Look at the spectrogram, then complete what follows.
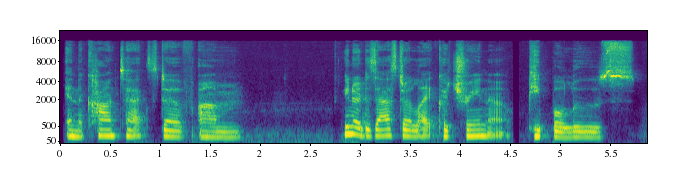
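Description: Gravelly, lowish-voiced woman. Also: fairly even intonation, measured pace. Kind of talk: reflective panel discussion.

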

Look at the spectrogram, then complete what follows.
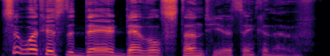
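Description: Guy putting on an old irish lady nurse, higher voice, swoopy, bossy and motherly, folksy scolding. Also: wildly swooping pitch, normal speed, creaky, no room sound, studio quality, heavily acted. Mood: teasing.

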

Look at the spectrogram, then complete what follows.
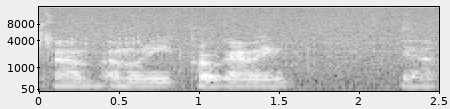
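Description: Female guest, 20s, low register, casual conversation, slight room noise. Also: monotone, normal speed, recorded from a distance, rough recording. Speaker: college radio programming director, guest. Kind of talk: casual interview chat. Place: furnished indoor music room studio. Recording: faint background noise.

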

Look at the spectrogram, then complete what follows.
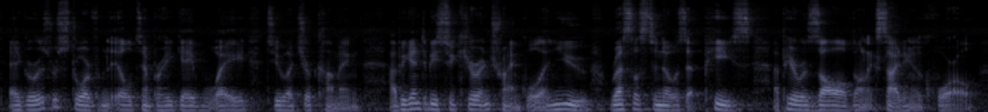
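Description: Guy doing an imperious young lady, scolding and indignant, storybook drama, gravelly edge. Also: deep voice, darkish tone. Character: imperious, hot-tempered young gentlewoman.

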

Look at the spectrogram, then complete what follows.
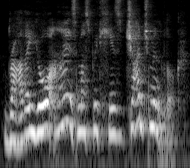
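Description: A woman voicing a stately, commanding duke in Shakespearean verse, with a measured, declamatory delivery. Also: fairly high pitch, a little mellow, reverberant, close to an everyday voice. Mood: stern, advising. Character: stately duke, eager bridegroom and stern judge.

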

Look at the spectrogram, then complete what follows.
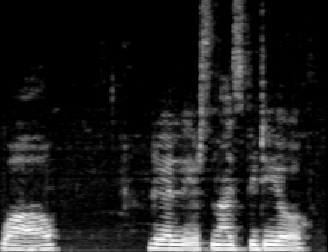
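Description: A young man hosting a reaction video in halting, repetitive English with many fillers, filmed close on a phone in a small room. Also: mid-range voice, completely flat delivery, gravelly, a little mellow, rough recording. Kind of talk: casual reaction commentary.

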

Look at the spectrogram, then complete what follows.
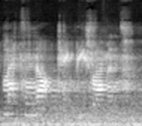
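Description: A woman playing a sardonic, determined female artificial intelligence in a video game, speaking in a measured deadpan. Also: sits low, very noisy. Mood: grim determination. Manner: deadpan, measured, dryly rallying. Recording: echoing, distant game audio under music.

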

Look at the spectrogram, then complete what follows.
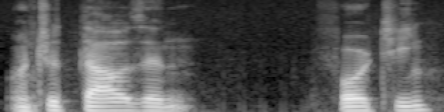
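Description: A young man with a Brazilian Portuguese accent, a guest on a podcast in a studio, speaking English haltingly and searching for words. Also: on the low side, flat delivery, a little mellow, dry recording. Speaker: interview guest, fighter. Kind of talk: casual interview. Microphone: studio mic on boom arm, headphones.

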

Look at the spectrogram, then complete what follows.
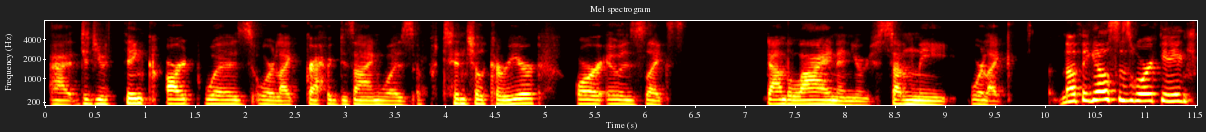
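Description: A man's voice: mid-range voice, measured pace. A man in his thirties whose accent mixes Indian and Irish. He speaks close to the microphone as a podcast host, asking questions in a casual, conversational style. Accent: mixed Indian and Irish. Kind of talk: casual interviewing. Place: indoors, small room with wall art, on a video call. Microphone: large microphone on boom arm, close.

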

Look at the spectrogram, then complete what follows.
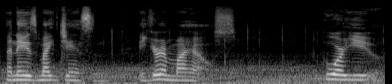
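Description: A woman's voice: medium pitch, normal speed. Woman chatting over a game, noisy recording. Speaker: gaming video co-host. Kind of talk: reading game dialogue with casual chat.

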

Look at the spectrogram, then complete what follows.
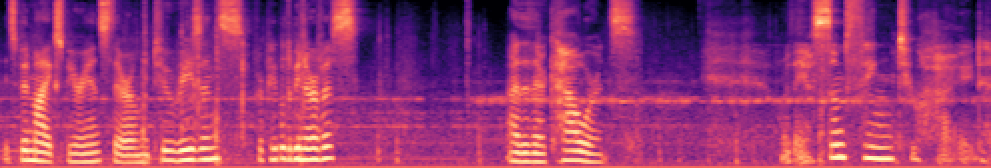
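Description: A woman playing a cold middle-aged government commander in a video game, measured, condescending and quietly threatening. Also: medium pitch, slight background noise, close to an everyday voice. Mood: cold, probing. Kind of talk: video game cutscene acting.

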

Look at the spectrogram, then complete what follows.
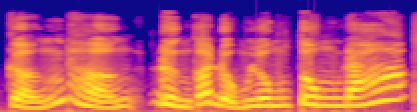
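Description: A woman's voice: sits high, very animated, a little slow, no room sound. A woman voicing a friendly, caring young female mechanic in a children's cartoon dub. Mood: cheerful.

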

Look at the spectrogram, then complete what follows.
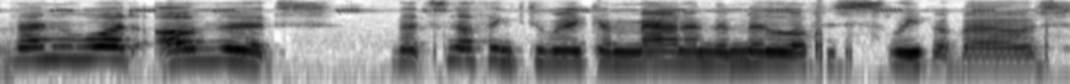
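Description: A gruff keeper of a roadside stand, acted by a woman in a radio play. She is curt and suspicious, scolding in folksy words. The recording is a little dull. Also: mid-range voice, steady tone, unhurried, close to an everyday voice. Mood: irritated, scolding. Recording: slightly muffled online recording.

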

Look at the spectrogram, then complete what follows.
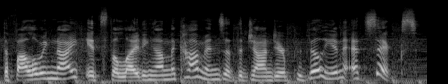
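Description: A middle-aged American woman narrates scripted event listings for television. Her voice is on the high side, with light music playing underneath. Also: animated, brisk. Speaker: TV segment presenter. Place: TV studio.

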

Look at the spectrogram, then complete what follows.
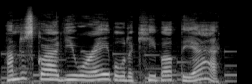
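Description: Give me a timid, sweet young changeling girl who talks modestly in a raised, soft voice, as a reader puts her on. Faint music plays under her. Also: medium pitch, brisk, voice pushed up, natural voice.

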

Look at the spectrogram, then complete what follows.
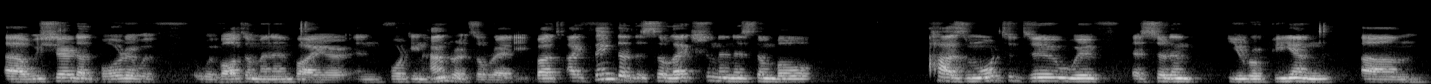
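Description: A middle-aged man, answering interview questions slowly over a video call, with many fillers and restarts. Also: medium pitch, slight background noise. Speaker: interviewed artist. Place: studio room, indoors. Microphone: laptop webcam on a video call. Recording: roomy, distant, dull video call audio.

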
